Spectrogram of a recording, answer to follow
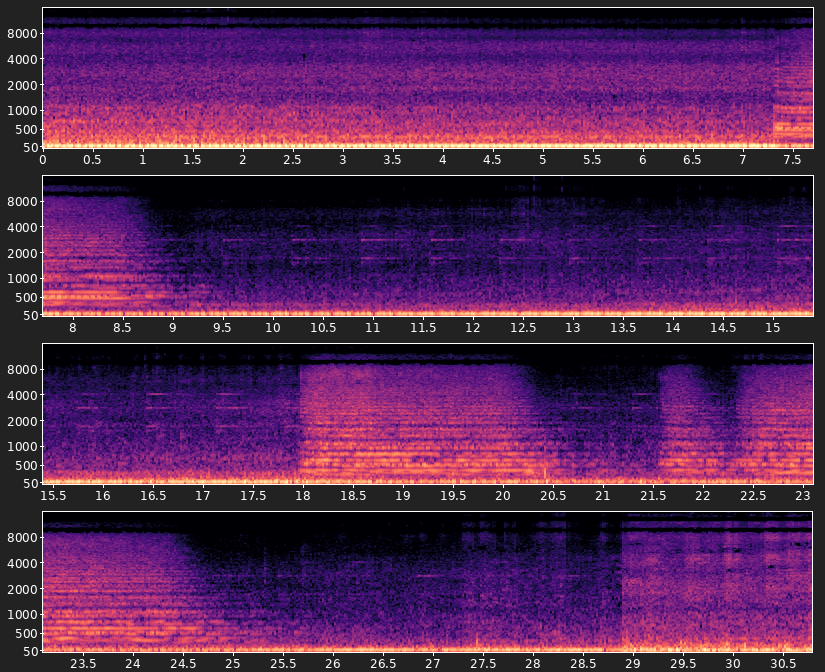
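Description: GE diesel freight locomotives passing close by with a loud, steady engine rumble; about seven seconds in this gives way to the lower rumble of hopper cars rolling past. A multi-chime locomotive horn sounds three times: a short blast, then two longer ones past the middle.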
